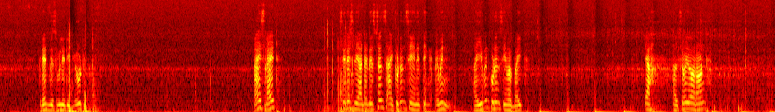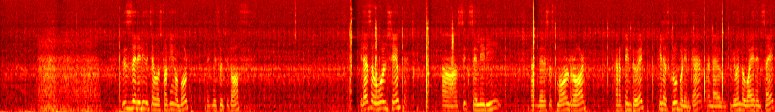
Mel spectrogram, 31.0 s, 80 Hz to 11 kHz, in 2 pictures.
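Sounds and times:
motorcycle engine rumble: 0.0s - 31.0s
footstep thumps on camera: 1.3s - 2.8s, 6.5s - 18.0s
wind noise on microphone: 7.9s - 18.0s
hissing noise: 15.8s - 18.1s.

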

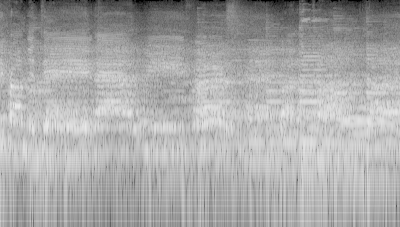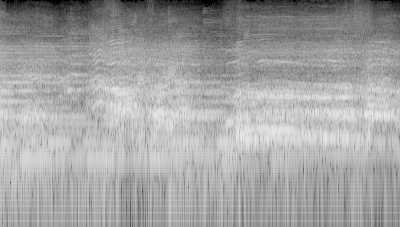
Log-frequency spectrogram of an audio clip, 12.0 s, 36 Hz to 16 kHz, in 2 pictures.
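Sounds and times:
acoustic guitar: 0.0s - 12.0s
crowd singing along: 0.0s - 12.0s.

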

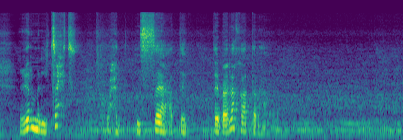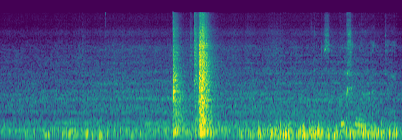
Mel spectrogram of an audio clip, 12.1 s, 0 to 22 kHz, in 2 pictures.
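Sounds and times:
oven door opening: 7.2s - 9.9s.

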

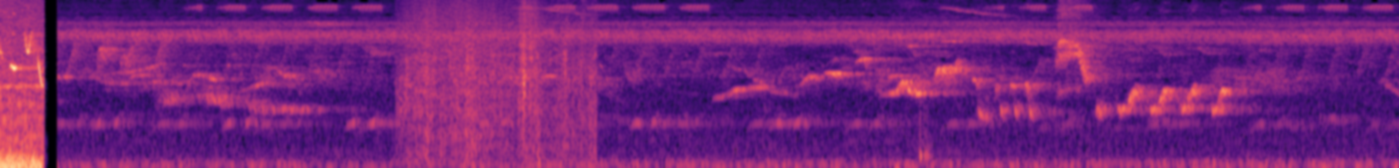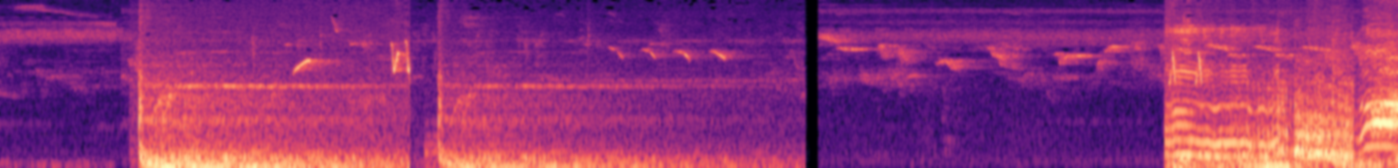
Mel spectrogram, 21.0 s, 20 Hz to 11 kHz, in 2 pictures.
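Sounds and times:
birds chirping: 0.0s - 11.5s, 12.2s - 20.9s.

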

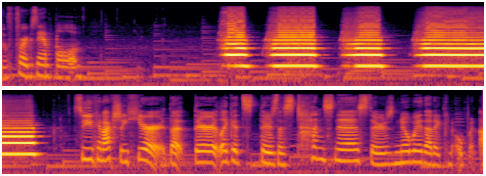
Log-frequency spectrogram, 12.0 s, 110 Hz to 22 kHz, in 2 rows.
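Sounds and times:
flute with pinched tone: 2.8s - 6.5s.

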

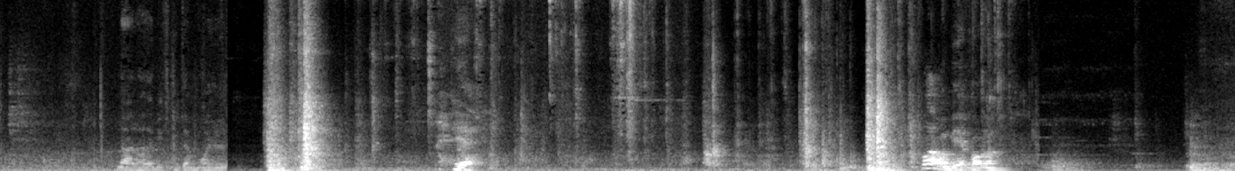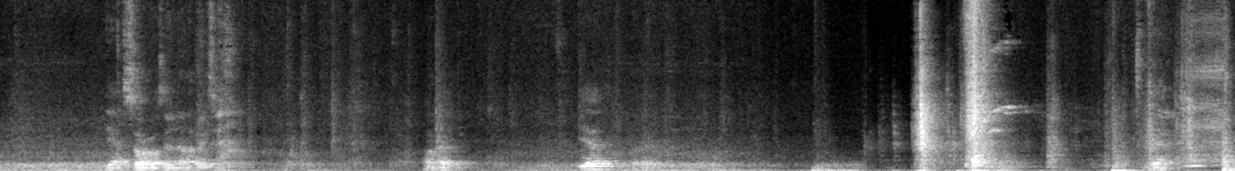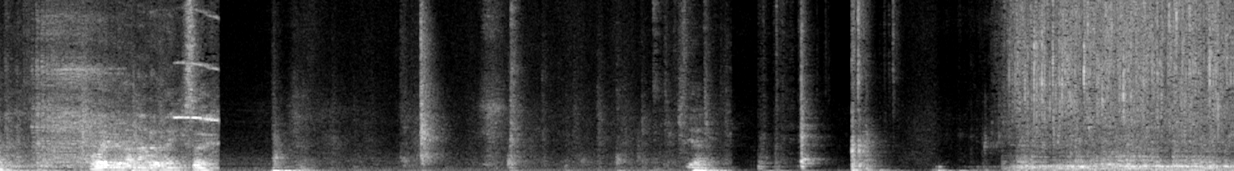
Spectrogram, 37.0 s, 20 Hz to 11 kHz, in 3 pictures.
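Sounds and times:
fire door slamming shut: 2.6s - 3.5s
lift doors sliding shut: 11.9s - 16.1s, 17.1s - 21.0s.

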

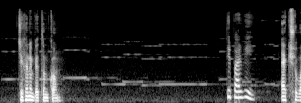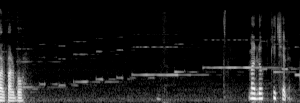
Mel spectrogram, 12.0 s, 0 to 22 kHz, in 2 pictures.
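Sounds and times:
soft ambient music: 0.0s - 12.0s.

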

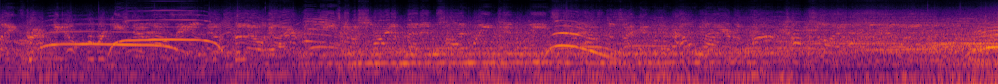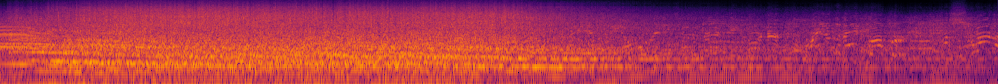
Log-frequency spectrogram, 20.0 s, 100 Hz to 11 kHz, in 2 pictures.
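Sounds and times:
race cars passing at full throttle: 0.0s - 19.9s.

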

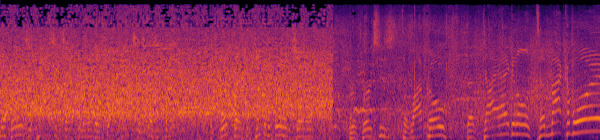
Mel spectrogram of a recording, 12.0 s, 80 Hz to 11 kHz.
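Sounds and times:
arena crowd roar: 0.0s - 7.5s, 9.2s - 12.0s.

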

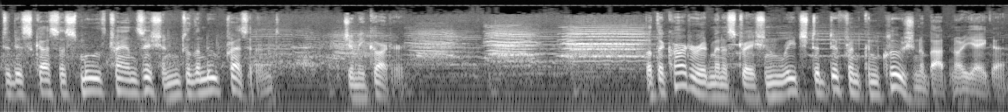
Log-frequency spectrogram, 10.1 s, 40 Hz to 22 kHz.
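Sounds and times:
choir singing an anthem: 0.0s - 9.2s.

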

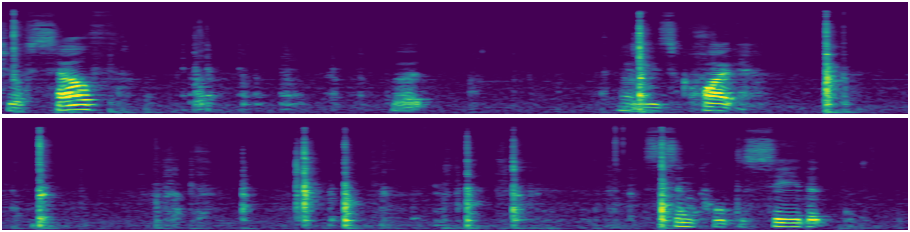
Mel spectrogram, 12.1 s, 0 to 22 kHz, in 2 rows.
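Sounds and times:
plastic pieces snapping together: 5.5s - 6.6s, 7.6s - 10.6s.

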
